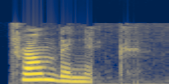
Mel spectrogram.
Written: trombenik

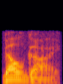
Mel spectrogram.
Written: Belgae

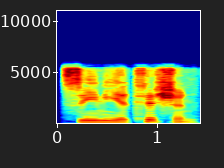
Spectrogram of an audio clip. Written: semiotician

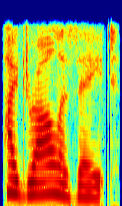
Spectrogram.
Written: hydrolyzate

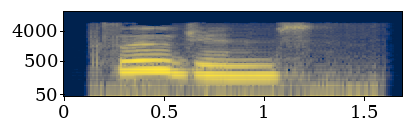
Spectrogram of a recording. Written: flugens

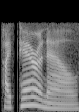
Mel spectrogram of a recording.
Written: piperonal

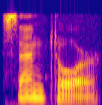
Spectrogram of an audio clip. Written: centaur

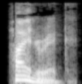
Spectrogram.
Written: heinrich

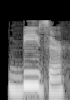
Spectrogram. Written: beezer

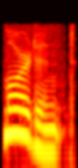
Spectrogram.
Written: mordent

